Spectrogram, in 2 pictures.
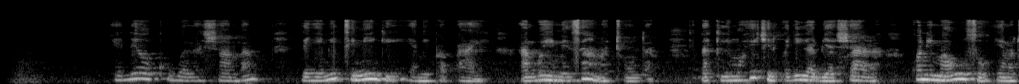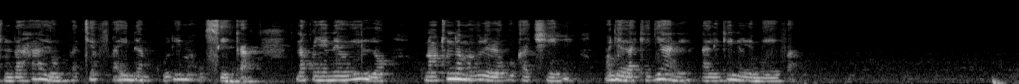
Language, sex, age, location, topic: Swahili, female, 25-35, Dar es Salaam, agriculture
